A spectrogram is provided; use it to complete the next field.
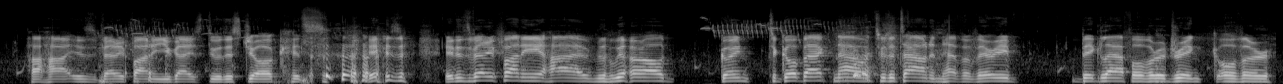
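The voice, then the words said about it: Poorly done put-on Austrian accent. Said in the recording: “I need a straight face to do the Austrian accent, we'll call it. ... I'm just slaughtering this fucking accent. I totally lost it.”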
